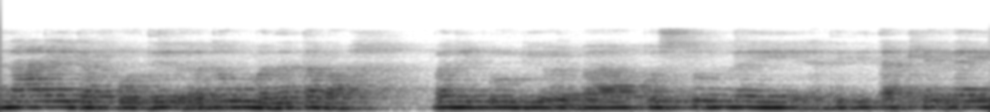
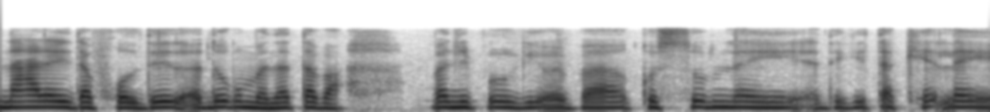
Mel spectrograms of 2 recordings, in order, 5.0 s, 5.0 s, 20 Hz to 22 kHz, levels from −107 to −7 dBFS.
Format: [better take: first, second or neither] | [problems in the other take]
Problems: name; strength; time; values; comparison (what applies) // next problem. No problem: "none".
second | room echo; dies away in 1 s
